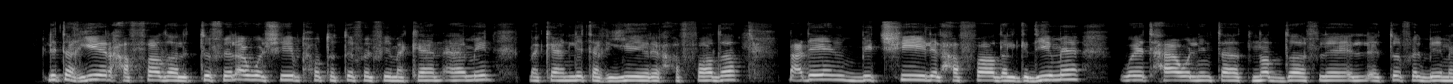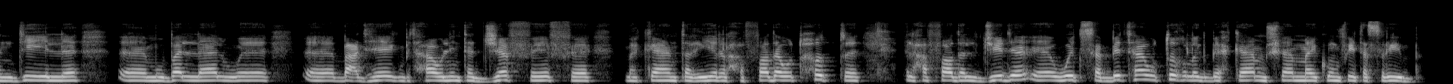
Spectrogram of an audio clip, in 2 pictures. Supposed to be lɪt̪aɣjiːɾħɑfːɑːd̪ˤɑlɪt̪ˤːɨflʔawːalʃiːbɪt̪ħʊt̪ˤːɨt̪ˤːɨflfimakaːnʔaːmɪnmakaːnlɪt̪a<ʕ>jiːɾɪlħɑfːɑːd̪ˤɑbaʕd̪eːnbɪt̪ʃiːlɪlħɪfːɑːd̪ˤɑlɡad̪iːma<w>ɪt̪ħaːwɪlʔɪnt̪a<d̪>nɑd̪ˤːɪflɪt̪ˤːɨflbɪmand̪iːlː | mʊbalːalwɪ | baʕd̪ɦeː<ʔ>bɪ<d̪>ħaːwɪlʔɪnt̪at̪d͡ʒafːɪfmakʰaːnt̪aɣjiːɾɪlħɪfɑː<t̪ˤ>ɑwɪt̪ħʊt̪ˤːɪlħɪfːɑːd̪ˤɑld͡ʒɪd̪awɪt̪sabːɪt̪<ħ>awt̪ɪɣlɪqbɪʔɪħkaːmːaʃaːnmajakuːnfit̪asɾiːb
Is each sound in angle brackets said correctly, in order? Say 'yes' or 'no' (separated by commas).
no, yes, no, no, no, no, no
